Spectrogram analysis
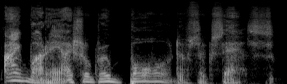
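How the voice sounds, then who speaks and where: A man playing a cynical, sardonic, smugly godless inquisitor scholar in a video game, with a gravelly, husky voice and deliberate, formal, theatrical delivery. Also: mid-range voice, wildly swooping pitch, a bit bright, no room sound, clean studio sound, full character voice. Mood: wry. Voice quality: gravelly, husky, breathy edge.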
